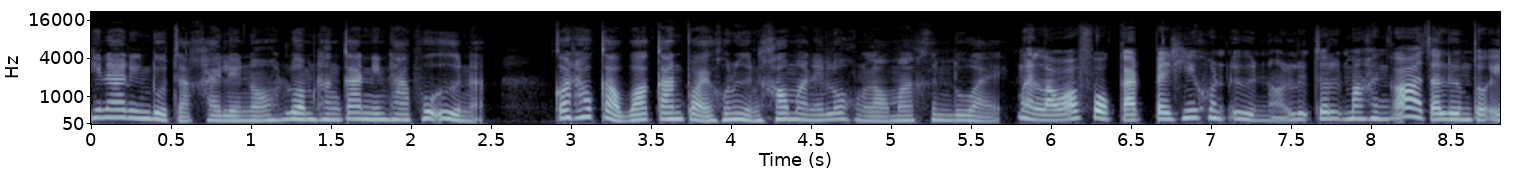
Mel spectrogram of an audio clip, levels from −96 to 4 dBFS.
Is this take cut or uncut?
uncut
